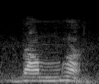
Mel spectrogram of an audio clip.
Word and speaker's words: ब्राह्मण: है, फिर म है, जैसे ब्रह्मा, ह आधा म, ब्राह्मण। ठीक है, ह आधा है, ब्राह्मण म पूरा है, तो उसका उच्चारण हम वैसे करते हैं।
